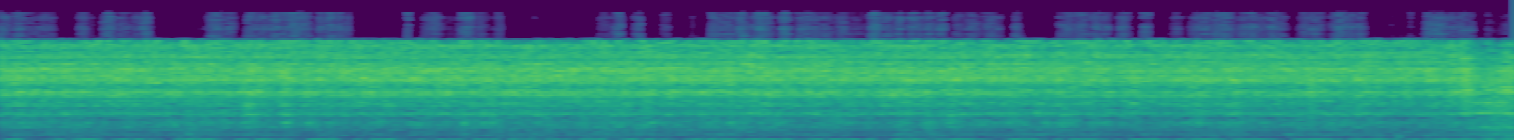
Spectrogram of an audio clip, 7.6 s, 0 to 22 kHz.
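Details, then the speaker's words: 1939 Hillman after AC fuel pump work: low, lumpy, uneven idle; owner thinks the ignition timing may be out after he had been adjusting it. "Well, it lives. Sounds like a bag of rubbish."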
